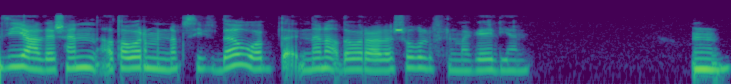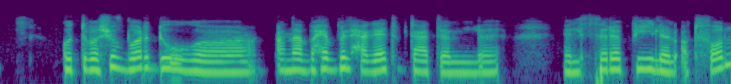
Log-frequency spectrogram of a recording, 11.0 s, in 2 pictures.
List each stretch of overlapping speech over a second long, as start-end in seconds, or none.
none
